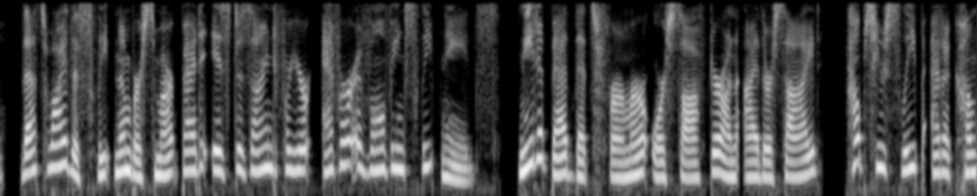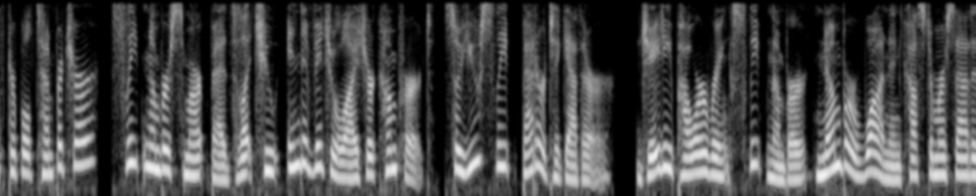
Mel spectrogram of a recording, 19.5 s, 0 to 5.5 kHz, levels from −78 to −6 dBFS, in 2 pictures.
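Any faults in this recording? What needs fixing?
No faults; nothing needs fixing.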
